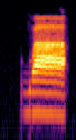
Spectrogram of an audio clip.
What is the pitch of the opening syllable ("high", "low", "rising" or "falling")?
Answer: low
